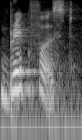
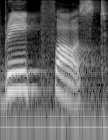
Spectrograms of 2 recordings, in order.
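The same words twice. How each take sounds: First: The second syllable is short with a reduced vowel. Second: The second syllable is stressed and stretched long. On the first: The speaker calls it right. "आपने फास्ट को फर्स्ट की तरह बोलना है" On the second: The speaker calls it wrong. "हम फास्ट पे बहुत ज़्यादा स्ट्रेस करते हैं और फास्ट को हम अक्सर स्ट्रेच करते हैं"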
